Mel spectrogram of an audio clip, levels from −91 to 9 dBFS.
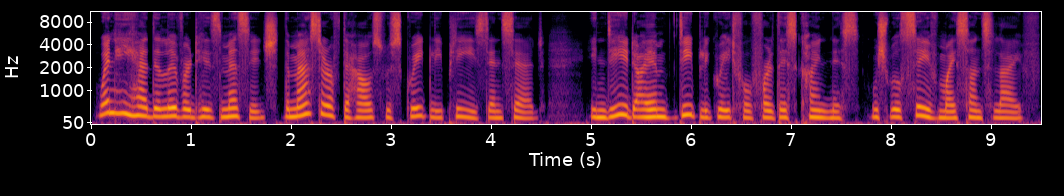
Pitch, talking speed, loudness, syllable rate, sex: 220 Hz, 190 wpm, -18 LUFS, 5.0 syllables/s, female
